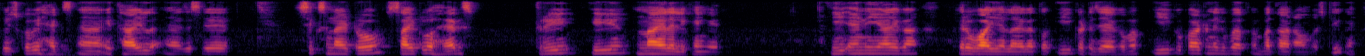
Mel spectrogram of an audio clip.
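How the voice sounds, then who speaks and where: Male tutor, slightly high voice, patient board-side explainer, dull recording. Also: measured pace. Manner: steady, repeats terms, counts aloud. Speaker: chemistry tutor. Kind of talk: whiteboard lesson explanation.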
